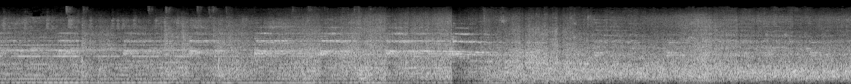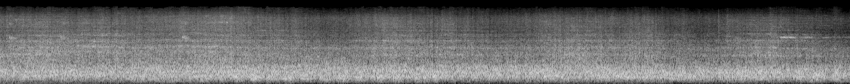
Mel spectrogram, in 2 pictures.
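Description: An MBTA commuter train passing close by at speed. For the first four and a half seconds the diesel locomotive's low engine throb and a held chord of steady tones go by, then cut off. After that the coaches' wheels clatter and rush on the rails without a break.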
